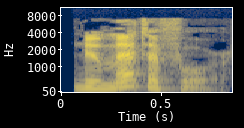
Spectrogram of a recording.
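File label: "pneumatophore", British English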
